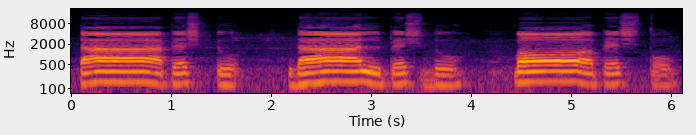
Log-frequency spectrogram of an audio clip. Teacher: ত টা মোটা হবে তাহলে এটা হবে তা পেশ তু আর তিনটা অক্ষর হচ্ছে জিহ্বার আগাটা উপরে দাঁতের ঘোড়ায় লাগবে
